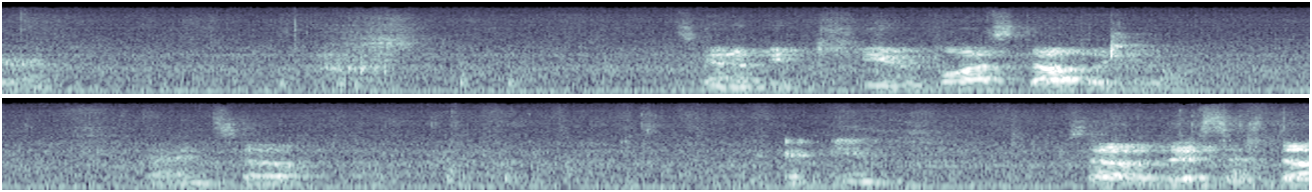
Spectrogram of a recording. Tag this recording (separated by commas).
Speech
